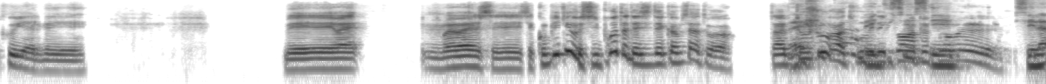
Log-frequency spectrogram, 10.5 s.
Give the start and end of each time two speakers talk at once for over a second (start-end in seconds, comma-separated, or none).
7.9-9.7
